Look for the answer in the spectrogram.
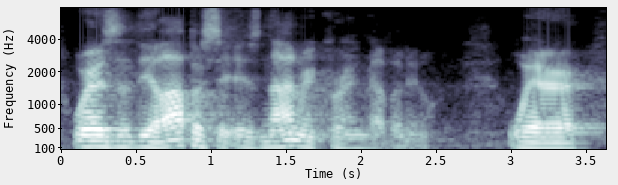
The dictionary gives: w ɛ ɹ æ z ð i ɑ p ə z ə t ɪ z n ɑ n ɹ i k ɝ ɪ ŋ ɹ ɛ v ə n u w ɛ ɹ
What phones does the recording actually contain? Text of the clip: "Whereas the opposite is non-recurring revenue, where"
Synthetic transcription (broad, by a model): w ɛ ɹ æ z ð i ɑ p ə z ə t ɪ z n ɑ n ɹ i k ɝ ɪ ŋ ɹ ɛ v ə n u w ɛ ɹ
